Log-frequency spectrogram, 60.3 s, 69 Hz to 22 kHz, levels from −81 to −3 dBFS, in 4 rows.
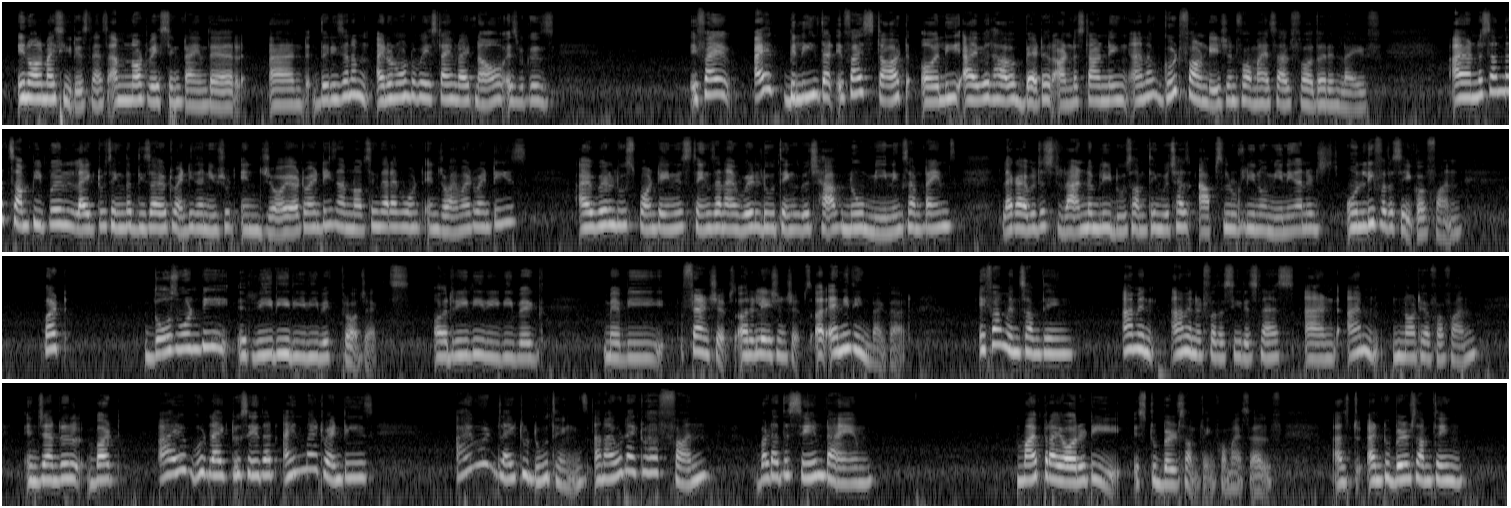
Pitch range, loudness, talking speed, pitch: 205-250 Hz, -34 LUFS, 190 wpm, 225 Hz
